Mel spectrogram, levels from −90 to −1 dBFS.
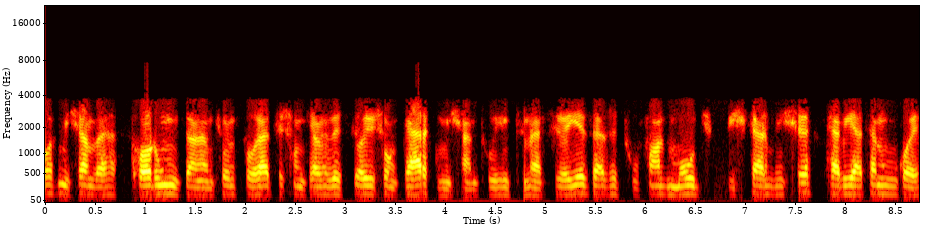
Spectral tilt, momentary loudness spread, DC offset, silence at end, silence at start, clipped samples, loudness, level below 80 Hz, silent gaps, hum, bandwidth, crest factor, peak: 1.5 dB/octave; 12 LU; under 0.1%; 0 s; 0 s; under 0.1%; -24 LUFS; -70 dBFS; none; none; 3.9 kHz; 20 dB; -6 dBFS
